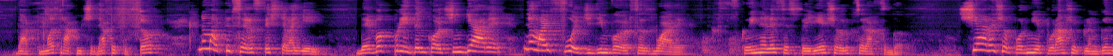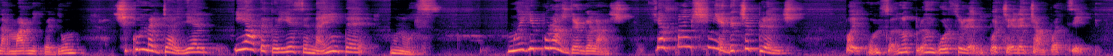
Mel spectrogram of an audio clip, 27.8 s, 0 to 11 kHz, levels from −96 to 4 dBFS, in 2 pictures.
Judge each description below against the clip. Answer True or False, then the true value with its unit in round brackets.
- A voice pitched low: False (205 Hz)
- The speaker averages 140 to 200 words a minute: True (165 wpm)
